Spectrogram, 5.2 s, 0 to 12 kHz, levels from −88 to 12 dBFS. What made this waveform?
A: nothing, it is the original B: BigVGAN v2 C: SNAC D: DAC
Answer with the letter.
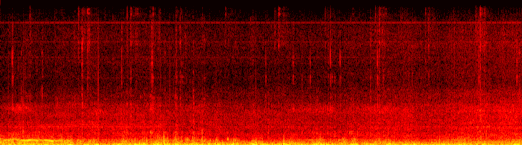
A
